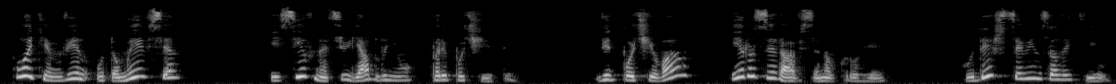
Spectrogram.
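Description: A woman reading a children's story aloud in an expressive storybook manner, then asking comprehension questions. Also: medium pitch.

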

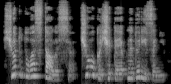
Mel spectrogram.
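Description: A woman's voice: medium pitch, very animated, fairly quick, distant mic, close to an everyday voice. A woman reading out the lines of a worried mother who questions and reproaches her son. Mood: reproachful.

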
